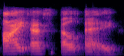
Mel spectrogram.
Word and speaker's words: Isla: No one could pronounce her first name. It's Isla.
